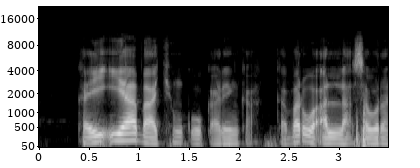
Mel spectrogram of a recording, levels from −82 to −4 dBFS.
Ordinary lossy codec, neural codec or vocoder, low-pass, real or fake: none; none; none; real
